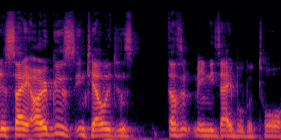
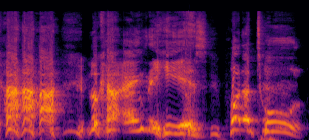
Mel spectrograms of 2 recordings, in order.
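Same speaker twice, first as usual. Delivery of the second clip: high, loud goblin cackle; mocking goblins; 6 semitones higher, 3 dB louder than usual. Goblins laugh at the angry ogre, mocking. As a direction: jeer gleefully in a high goblin voice. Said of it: "They're like".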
